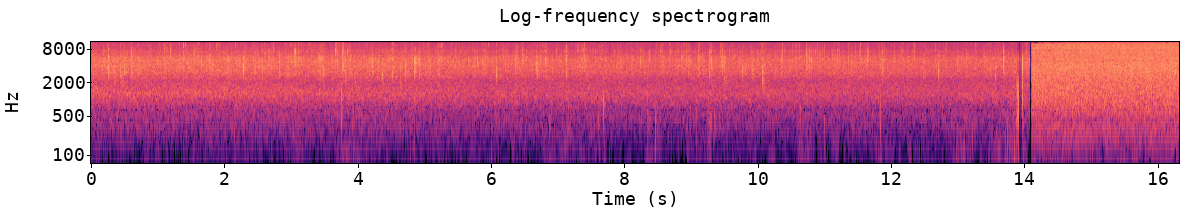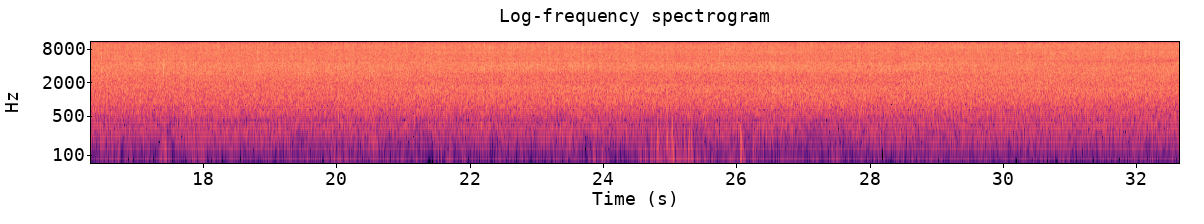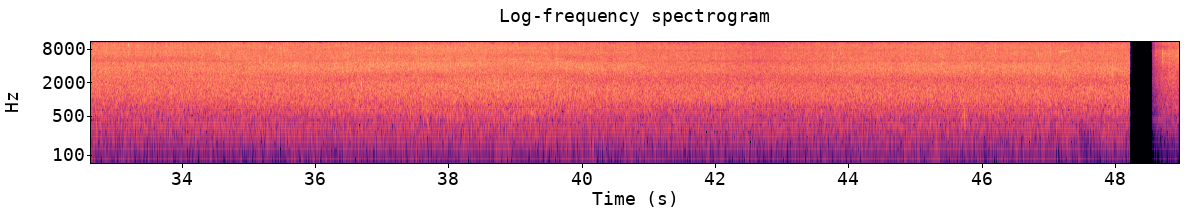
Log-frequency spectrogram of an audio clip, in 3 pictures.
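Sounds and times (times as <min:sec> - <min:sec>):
flowing water rushing: 0:00.0 - 0:48.9.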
